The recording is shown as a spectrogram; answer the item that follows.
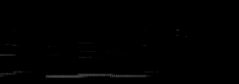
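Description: A faint chiming melody: a short phrase of clear bell-like notes that changes pitch from note to note.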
